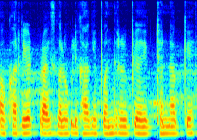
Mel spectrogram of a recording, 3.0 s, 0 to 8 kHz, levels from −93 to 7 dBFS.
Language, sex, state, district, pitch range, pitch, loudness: Chhattisgarhi, male, Chhattisgarh, Sukma, 150-155 Hz, 150 Hz, -17 LUFS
